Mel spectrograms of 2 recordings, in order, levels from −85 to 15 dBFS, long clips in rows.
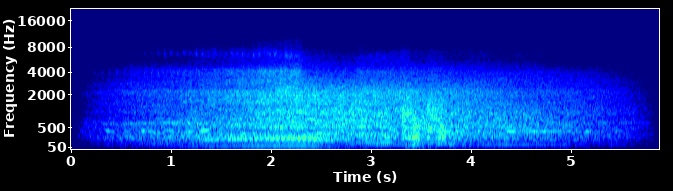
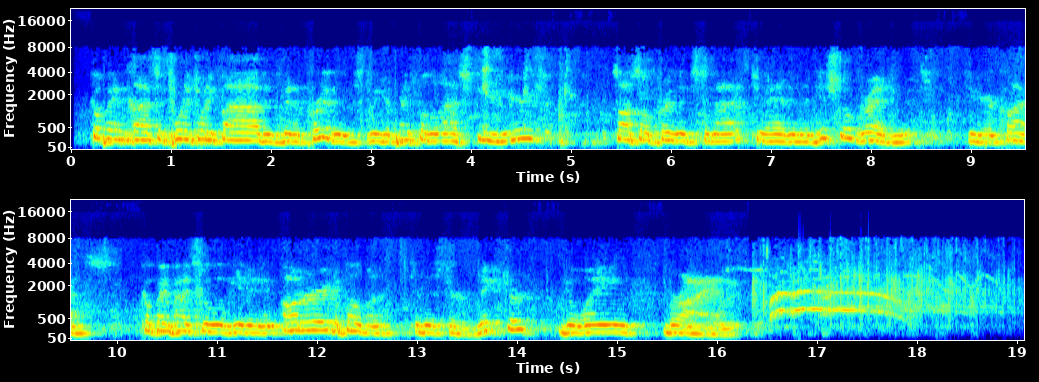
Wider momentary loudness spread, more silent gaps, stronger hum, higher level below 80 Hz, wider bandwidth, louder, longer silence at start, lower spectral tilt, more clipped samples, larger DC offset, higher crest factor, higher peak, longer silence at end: first, 18 LU vs 11 LU; neither; neither; second, -72 dBFS vs -56 dBFS; first, 12.5 kHz vs 8.4 kHz; second, -43 LUFS vs -19 LUFS; about the same, 0.15 s vs 0.2 s; second, -3.5 dB/octave vs -7.5 dB/octave; neither; neither; about the same, 16 dB vs 12 dB; second, -28 dBFS vs -6 dBFS; about the same, 0.1 s vs 0.1 s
